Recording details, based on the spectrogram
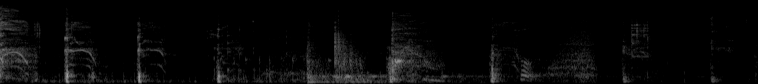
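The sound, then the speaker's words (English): A run of harsh coughs and throat clearing after smoking Strawberry Cough cannabis on 420 in Las Vegas, several bursts in quick succession over about eight seconds, with some faint background clatter and breathy sounds between them. “Strawberry cough working his magic”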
